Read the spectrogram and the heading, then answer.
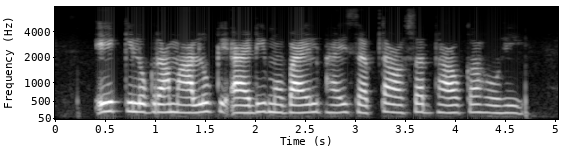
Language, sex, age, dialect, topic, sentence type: Chhattisgarhi, female, 18-24, Eastern, agriculture, question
